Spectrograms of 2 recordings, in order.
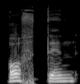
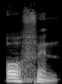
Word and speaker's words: often: tal como está escrita often o sin la letra T ofen ambas formas son correctas y la más común para los americanos es sin la t often often y usarás el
